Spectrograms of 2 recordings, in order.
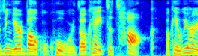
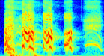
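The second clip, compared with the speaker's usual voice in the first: a real disbelieving cackle of laughter; hooting laugh at the absurd idea; loud high laugh; 10 dB louder than usual. Real, not acted. Laughs at "singers.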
